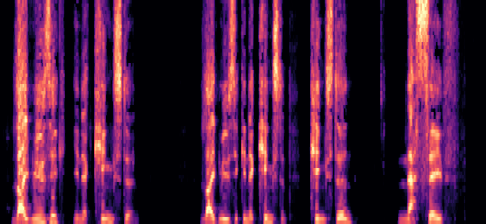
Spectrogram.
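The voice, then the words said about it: Put-on Jamaican accent. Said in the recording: “That's my best Jamaican accent, I'm sorry.”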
